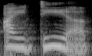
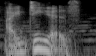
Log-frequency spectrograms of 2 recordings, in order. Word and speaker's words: idea: 要重点讲一下 idea, 观念想法这个单词，不要读成 idea, 好不好？我们说大多数情况下，一个单词里面有字母 R, 才会有 R 这个发音。如果没有的话，那就只能是 So, 这个单词念作 ideas.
